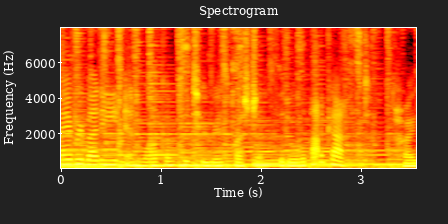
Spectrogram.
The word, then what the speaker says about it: Thérèse: But the way you say her name is? ToRAISE. ToRAISE.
